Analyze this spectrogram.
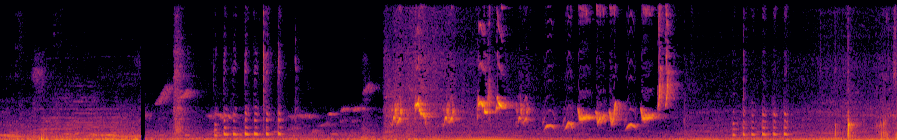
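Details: Mutant white-rumped shama singing: rich varied whistles and sharp chirps in quick bursts, some rising and falling notes, mixed with clicking and rattling noises and a man talking.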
